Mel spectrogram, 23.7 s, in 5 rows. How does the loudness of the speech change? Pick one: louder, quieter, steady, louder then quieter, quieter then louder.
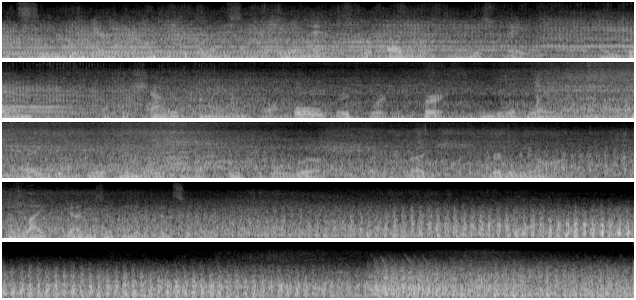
steady.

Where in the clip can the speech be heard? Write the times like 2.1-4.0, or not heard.
0.0-15.8.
